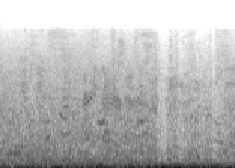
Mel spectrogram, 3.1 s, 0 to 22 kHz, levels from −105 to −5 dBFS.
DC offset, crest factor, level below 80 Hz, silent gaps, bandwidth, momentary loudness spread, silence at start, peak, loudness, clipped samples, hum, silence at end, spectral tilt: under 0.1%; 10 dB; -28 dBFS; none; 3.4 kHz; 4 LU; 0 s; -12 dBFS; -37 LUFS; under 0.1%; none; 0 s; -7.5 dB/octave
